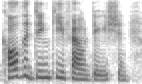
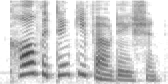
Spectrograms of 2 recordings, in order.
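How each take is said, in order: First: It is said in a plain, ordinary voice. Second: It is said in a put-on commercial voice. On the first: The speaker calls it wrong. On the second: The speaker calls it right.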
